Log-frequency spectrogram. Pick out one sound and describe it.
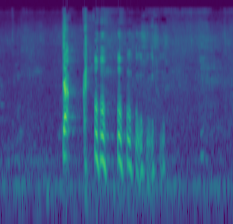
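A toddler giggles close by.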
